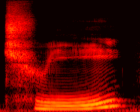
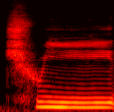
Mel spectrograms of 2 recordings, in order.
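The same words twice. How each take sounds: First: The pitch rises through the word. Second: The pitch stays level and flat. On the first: "the rising tone like that" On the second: "that flat sound"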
